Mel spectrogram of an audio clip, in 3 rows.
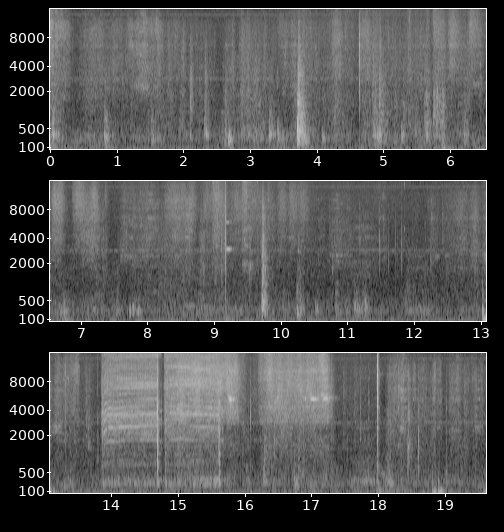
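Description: Handling noise from gloved hands on a Sigma 15mm fisheye lens mounted on a Canon DSLR: scattered small clicks and knocks. Near the end comes a steady scraping rub lasting about two seconds as the lens's focus ring is turned.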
